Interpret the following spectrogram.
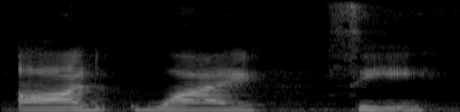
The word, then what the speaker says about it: Oddysee: gotten Oddworld Abes Odyssey I have to pronounce it like that I can't say Odyssey or you might think that I'm saying the word Odyssey when I'm in fact saying odd y c and even that didn't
